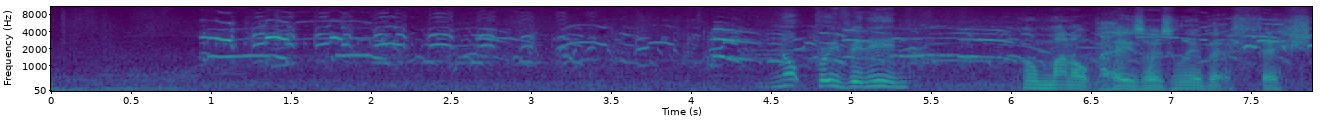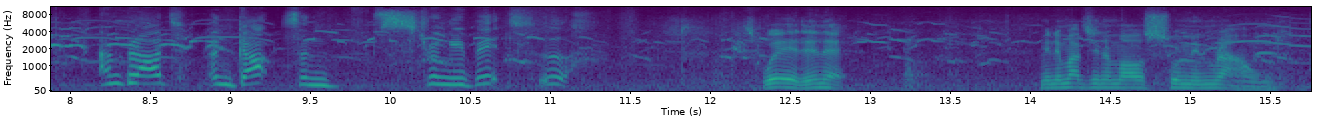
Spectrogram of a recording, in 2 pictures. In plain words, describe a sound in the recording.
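Seagulls cry repeatedly nearby.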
